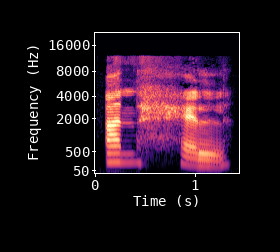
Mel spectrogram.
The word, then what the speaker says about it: ángel: So in this case, we have an, and then the G is like a h, Ángel, Ángel.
